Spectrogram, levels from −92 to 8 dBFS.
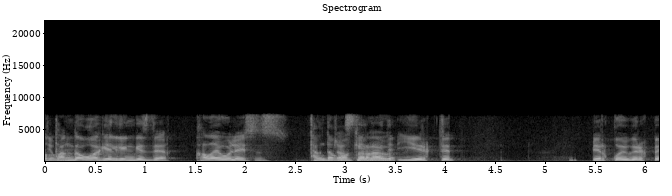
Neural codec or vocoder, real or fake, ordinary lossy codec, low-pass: none; real; none; 7.2 kHz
